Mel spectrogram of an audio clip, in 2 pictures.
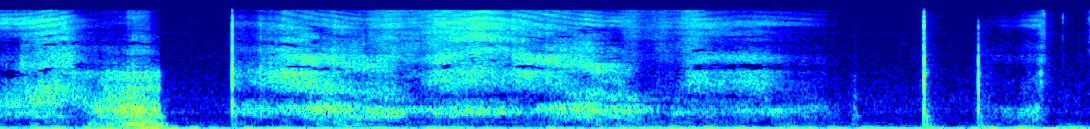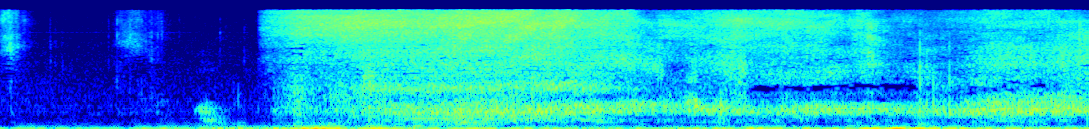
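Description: Long acrylic nails tap and scratch the cover of a large, solid purple hardcover book lying closed on a carpet. Soft, dry scratching and rubbing form a steady hiss with a few light taps. After about seven seconds the scratching becomes brighter and slightly louder.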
